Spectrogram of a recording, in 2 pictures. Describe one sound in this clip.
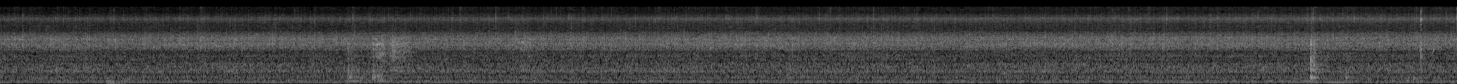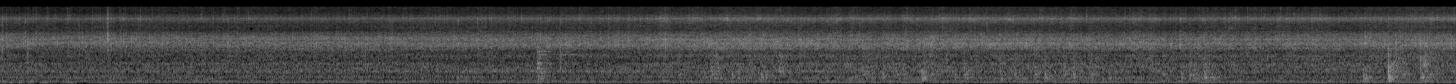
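A thick sauce bubbles and sizzles steadily in a pan.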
